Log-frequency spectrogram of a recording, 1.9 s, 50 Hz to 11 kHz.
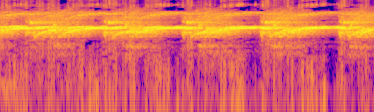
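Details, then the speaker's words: Shop shutter anti-theft alarm: a loud, piercing warbling siren triggered by even slight movement of the shutter, audible up to about 100 m, while alerts are sent to set phone numbers. "అంటే ఇప్పుడు ఇది fit చేసుకుంటే shutter ఏమాత్రం కొంచెం లావట్టినా కూడా ఇలాంటి sound వస్తుంది. ఇది దగ్గర 100 మీటర్ల వరకు వినిపిస్తుంది."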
